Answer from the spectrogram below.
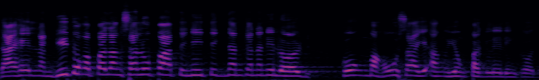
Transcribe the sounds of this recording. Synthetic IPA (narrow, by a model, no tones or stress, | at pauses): d̪̥aːɦɪlnɐnd̪iːt̪okɐpɐlaŋsɐluːpat̪ɪniːt̪ɪɡ̚nɐnkɐnɐnɪloɾd̪̚ | kʊŋmɐɦuːsɐjɐŋɪjoŋpɐɡlilɪŋko̞d̪̚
